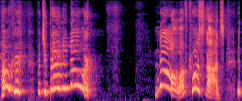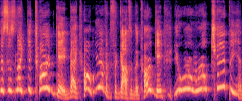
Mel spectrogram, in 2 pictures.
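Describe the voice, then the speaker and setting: A put-on character voice at an extremely high pitch proceeds at a moderate pace. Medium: audio drama. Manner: eager, plotting, stammering.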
